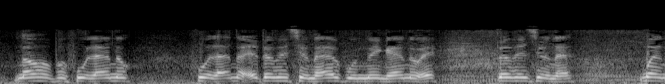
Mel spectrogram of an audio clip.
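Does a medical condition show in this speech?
Yes: brain lesion.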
